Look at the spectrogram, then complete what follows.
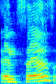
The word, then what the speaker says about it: Alsace: Pronounce this thing properly. It is Alsace and Lorraine.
